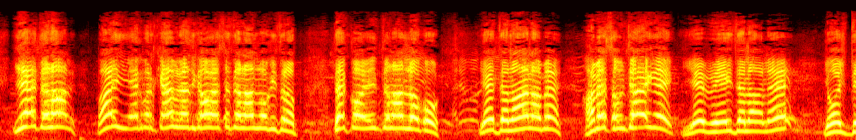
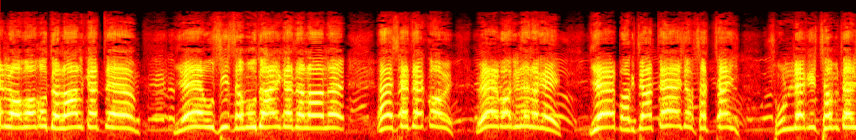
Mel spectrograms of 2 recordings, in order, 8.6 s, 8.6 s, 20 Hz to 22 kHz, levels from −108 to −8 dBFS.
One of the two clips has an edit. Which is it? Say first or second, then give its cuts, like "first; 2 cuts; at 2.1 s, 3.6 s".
first; 1 cut; at 6.8 s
